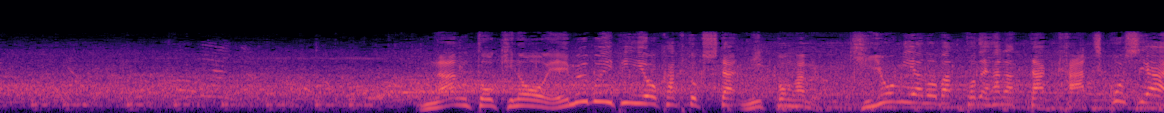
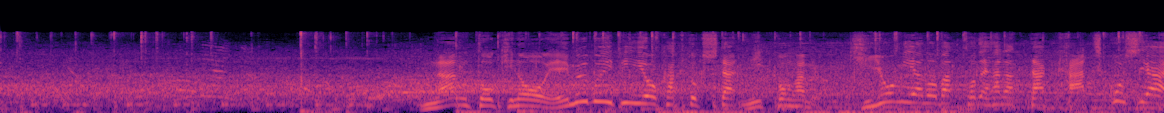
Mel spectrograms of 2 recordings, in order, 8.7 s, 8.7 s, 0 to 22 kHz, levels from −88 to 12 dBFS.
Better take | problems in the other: first | background sound (Typing); 14 dB below the speech

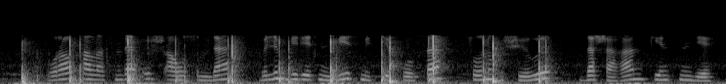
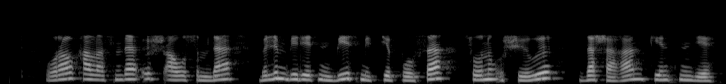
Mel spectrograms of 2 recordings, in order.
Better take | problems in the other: second | background sound (Walk, footsteps); 3 dB above the speech

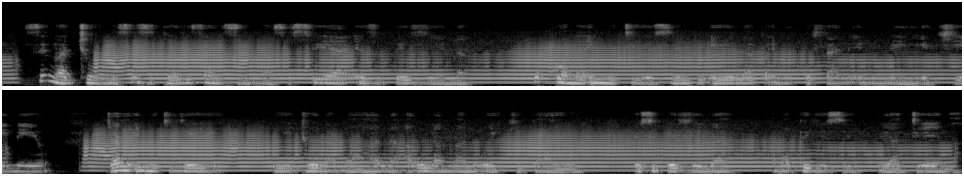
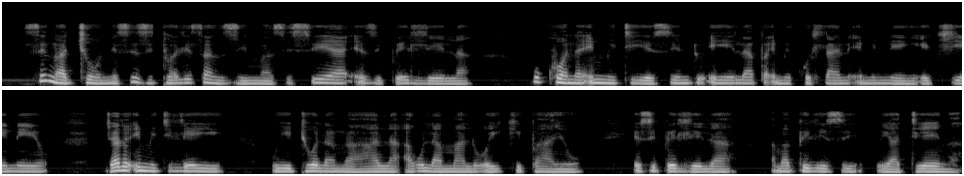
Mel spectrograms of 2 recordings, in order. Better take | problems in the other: second | background sound (Trumpet); 1 dB above the speech // room echo; dies away in 0.2 s

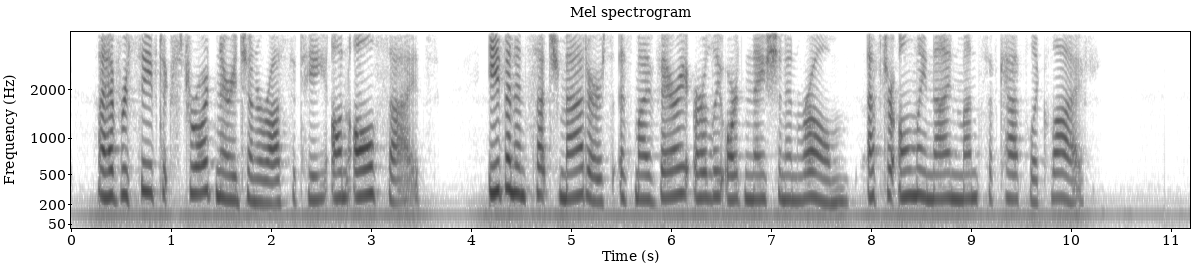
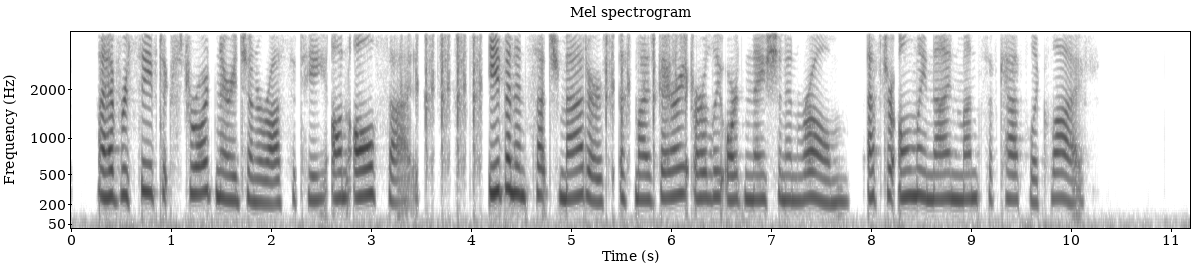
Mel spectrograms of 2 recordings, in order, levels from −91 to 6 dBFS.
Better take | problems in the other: first | noise reduction (neural diffusion model UNIVERSE++)

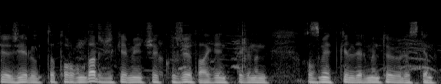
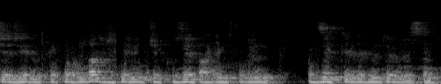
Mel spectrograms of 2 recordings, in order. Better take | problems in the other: first | noise reduction (neural separator model SepFormer DNS4)

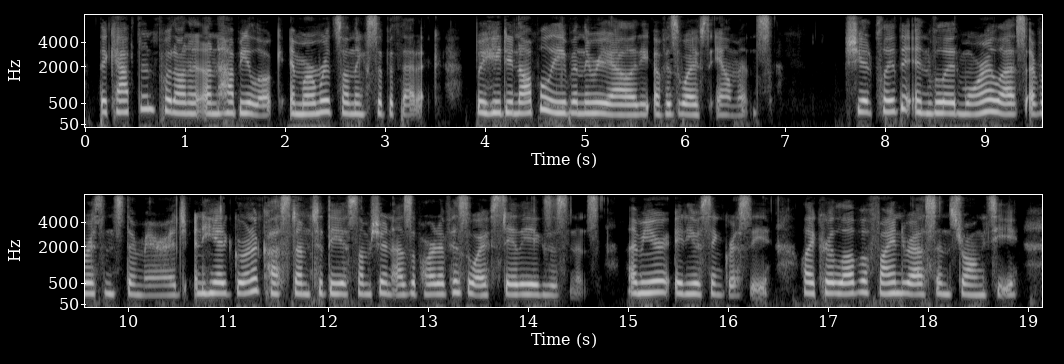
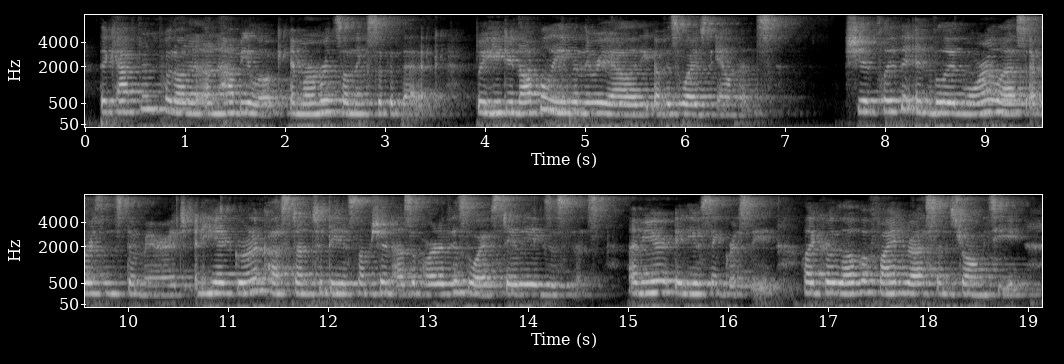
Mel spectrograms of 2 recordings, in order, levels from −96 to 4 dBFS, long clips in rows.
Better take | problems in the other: first | room echo; dies away in 0.9 s

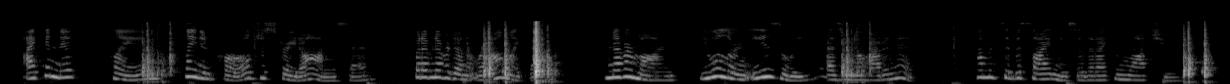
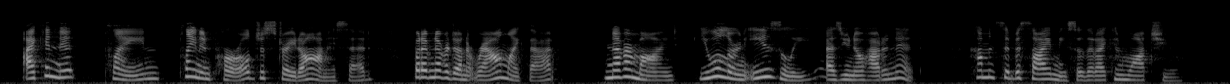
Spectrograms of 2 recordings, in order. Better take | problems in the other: second | noise reduction (classical method WPE with log-MMSE)

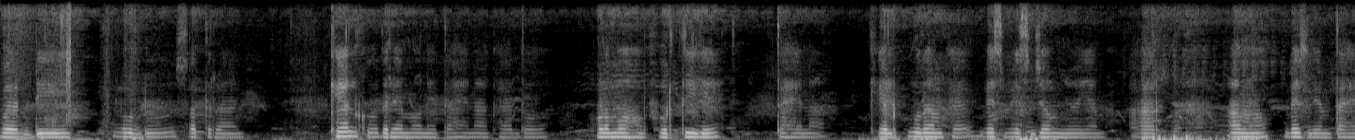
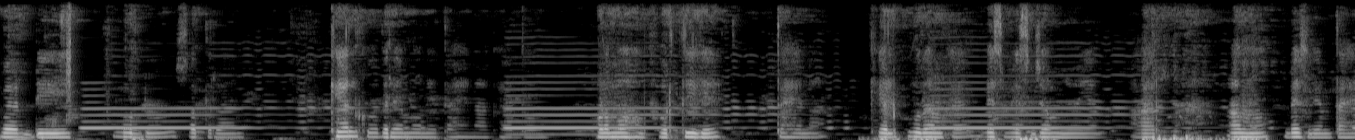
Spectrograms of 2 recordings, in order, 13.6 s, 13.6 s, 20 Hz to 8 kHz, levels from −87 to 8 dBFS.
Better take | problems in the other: first | noise reduction (classical method log-MMSE)

